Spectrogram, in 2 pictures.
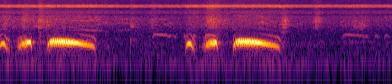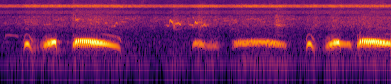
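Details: Sharp, crisp spotted dove song given again and again: four coo phrases, each of short lead-in notes and a long falling coo. Brief high chirps from another bird are heard in one pause.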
